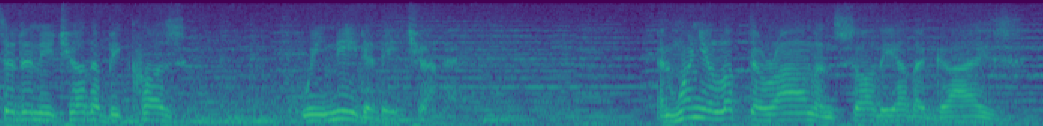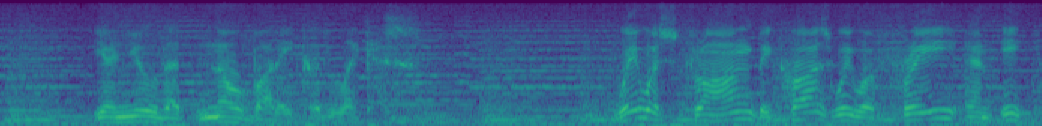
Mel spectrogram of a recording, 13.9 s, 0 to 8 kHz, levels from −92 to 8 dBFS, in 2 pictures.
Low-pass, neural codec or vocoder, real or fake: 7.2 kHz; none; real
